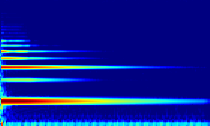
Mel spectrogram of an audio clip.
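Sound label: jazz line, guitar; Quantum Leap - Guitar & Bass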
